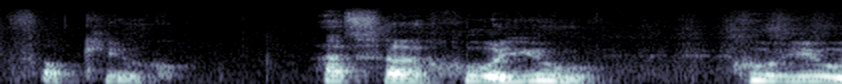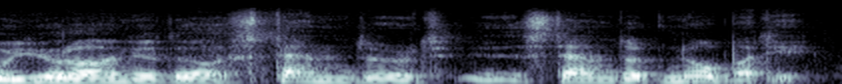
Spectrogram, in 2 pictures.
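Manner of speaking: loud, high, cutting comeback; angry retort. Retold or imitated. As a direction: tell him off hotly. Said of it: "And I'd s-, I'd say".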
